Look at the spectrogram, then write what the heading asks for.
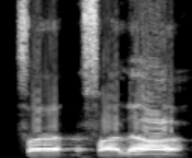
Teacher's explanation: yang lam berharokat fathah a, la, jangan dia akhirannya itu menebal.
